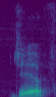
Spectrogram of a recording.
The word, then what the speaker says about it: GIF: Now, keep in mind that the favicon can be any image type, PNG, JPEG, GIF, or GIF, depending on how you say it, and even the ICO.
